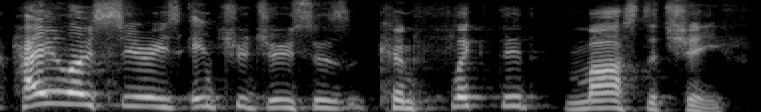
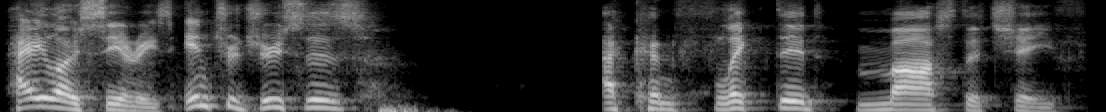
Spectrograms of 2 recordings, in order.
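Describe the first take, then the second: First: Reading while laughing. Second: Headline read. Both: Shown as a demonstration. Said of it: "let me read that again out loud".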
